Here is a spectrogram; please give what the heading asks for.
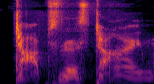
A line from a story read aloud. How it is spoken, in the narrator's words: he growled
